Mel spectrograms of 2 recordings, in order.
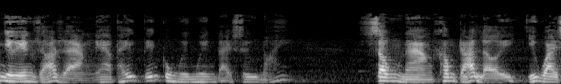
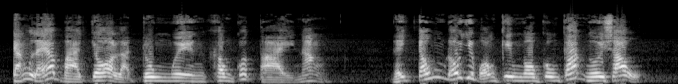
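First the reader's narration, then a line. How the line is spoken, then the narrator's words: Angry. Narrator (Vietnamese): Nguyên Nguyên đại sư tức giận nói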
